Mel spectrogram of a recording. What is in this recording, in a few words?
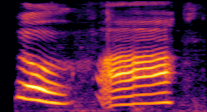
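"si kao" Chinese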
